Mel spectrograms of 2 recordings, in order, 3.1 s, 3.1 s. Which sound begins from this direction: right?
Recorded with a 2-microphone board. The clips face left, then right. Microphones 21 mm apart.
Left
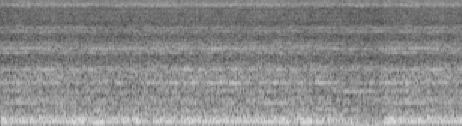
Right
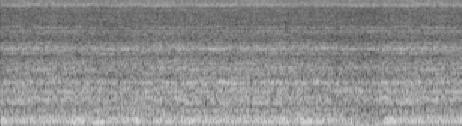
An engine running, at 0.0 s.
